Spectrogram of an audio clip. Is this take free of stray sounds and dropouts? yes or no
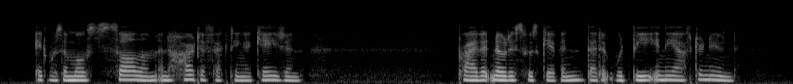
yes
